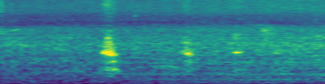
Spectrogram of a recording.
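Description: Honey bees buzzing around an open hive, a steady hum, with a brief sharper sound about two-thirds of a second in.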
